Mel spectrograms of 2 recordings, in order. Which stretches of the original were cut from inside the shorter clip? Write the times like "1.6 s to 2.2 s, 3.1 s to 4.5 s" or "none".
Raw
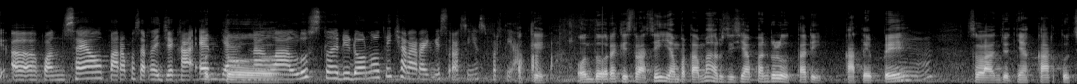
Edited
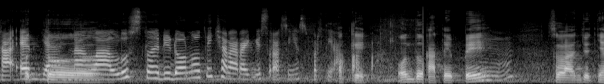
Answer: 6.0 s to 8.4 s

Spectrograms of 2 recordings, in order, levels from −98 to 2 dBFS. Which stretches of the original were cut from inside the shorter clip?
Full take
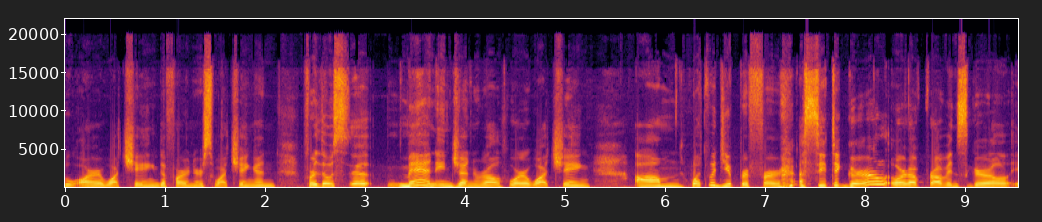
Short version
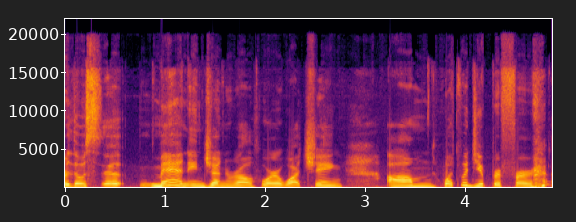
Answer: none

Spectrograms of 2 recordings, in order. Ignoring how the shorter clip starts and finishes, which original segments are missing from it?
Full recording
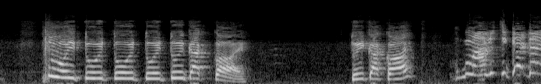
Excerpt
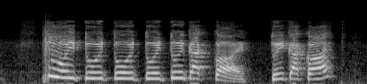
2.5 s to 3.3 s

